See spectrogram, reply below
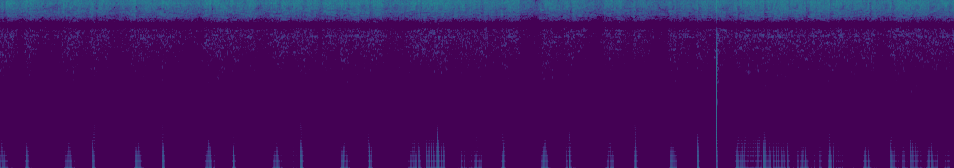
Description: my heartbeat goes from loud to low and soothing sound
